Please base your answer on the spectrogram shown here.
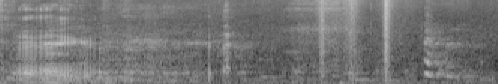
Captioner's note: all laughing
